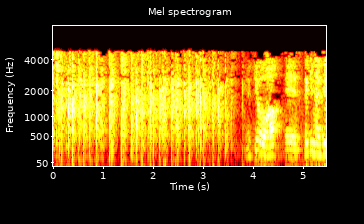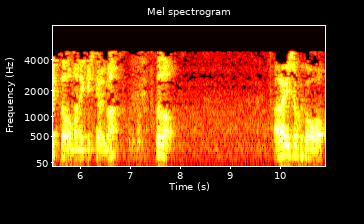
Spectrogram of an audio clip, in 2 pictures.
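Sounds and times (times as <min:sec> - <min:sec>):
people clapping: 0:00.0 - 0:03.9
speech: 0:04.0 - 0:06.8, 0:07.5 - 0:07.9, 0:09.9 - 0:10.9.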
